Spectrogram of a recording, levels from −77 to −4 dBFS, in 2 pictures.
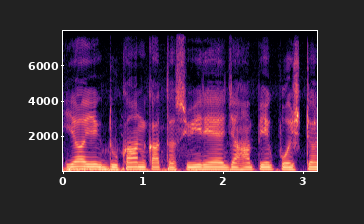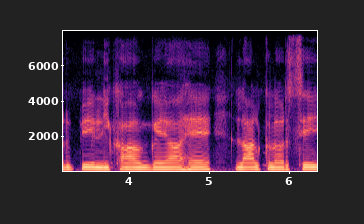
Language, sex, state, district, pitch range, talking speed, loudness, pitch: Hindi, male, Jharkhand, Deoghar, 120-125 Hz, 160 wpm, -15 LUFS, 125 Hz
